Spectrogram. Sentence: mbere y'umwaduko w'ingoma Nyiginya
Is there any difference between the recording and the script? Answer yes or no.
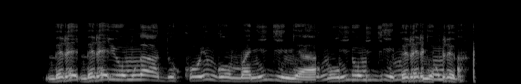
yes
